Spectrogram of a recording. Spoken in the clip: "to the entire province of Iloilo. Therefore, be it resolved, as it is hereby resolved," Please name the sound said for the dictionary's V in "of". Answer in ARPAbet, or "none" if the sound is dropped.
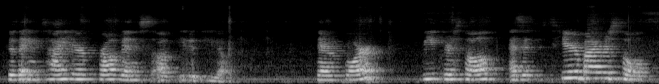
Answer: V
